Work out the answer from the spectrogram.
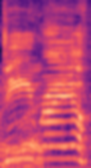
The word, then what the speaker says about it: Darrell: Here we go, Kenny, pronouncing a African American name. That's Darrell. How'd you know? Derail.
